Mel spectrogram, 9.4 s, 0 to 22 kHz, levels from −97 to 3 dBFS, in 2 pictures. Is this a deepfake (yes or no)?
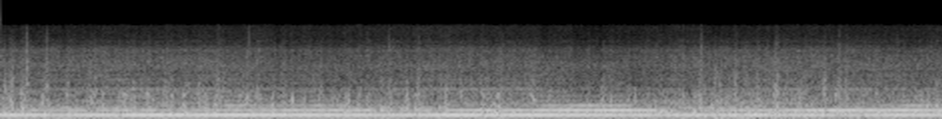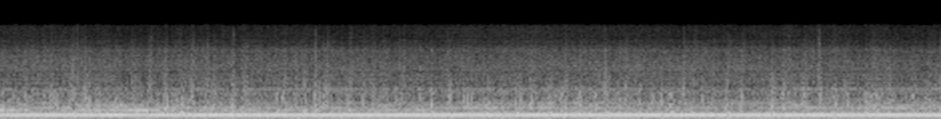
no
